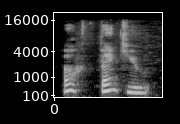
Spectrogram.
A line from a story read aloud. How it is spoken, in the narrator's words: answered Nycteris feebly from behind the tree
